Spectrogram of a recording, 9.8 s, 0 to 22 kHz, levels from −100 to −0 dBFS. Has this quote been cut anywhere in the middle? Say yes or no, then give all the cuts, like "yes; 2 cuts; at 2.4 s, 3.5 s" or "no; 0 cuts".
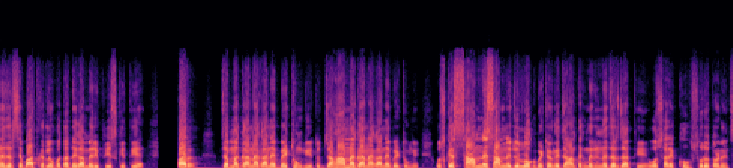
no; 0 cuts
